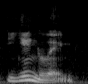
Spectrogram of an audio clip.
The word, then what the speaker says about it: Yuengling: It's pronounced Yuengling, and it's the anglicized version of Yuengling, which is, it has umlauts. When they came to America, they got the umlaut out.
